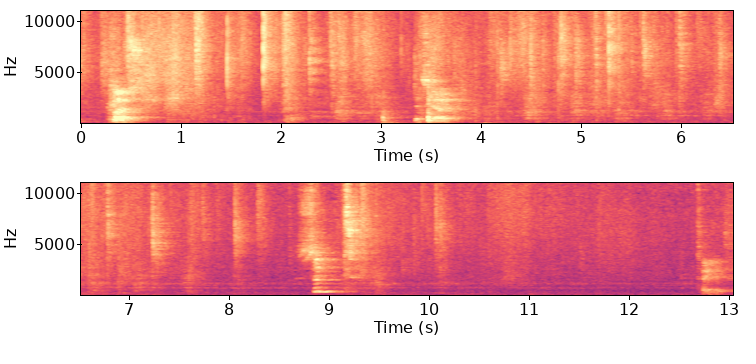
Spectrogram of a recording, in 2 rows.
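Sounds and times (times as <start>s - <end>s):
footsteps on tiled floor: 0.6s - 7.8s.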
